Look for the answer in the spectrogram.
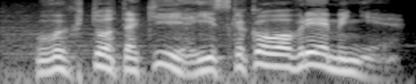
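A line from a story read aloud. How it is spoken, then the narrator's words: Hysterical laughter. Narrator (Russian): Раненый боец истерически захохотал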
